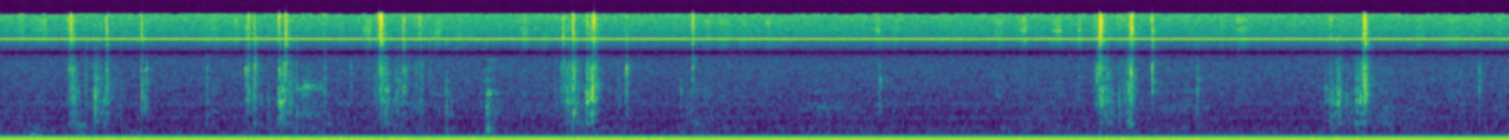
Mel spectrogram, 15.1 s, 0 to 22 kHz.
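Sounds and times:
steady low hum: 0.0s - 15.0s
pencil scratching on paper: 9.8s - 15.0s.

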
